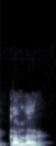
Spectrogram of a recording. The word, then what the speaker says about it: colour: आप ऑनलाइन शब्दकोश निकालो, उसमें एक माइक है, स्पेलिंग लिखो, COLOUR, तुम उच्चारण करोगे कलर, वह माइक दबा दो, वह कहता है कलर, कलर, कलर। र का उच्चारण नहीं करना चाहिए।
